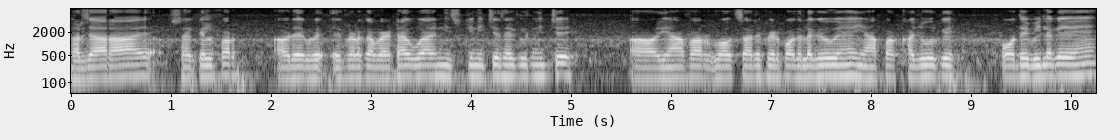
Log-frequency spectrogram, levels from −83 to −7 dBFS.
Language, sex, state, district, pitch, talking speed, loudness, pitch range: Hindi, male, Bihar, Gopalganj, 140 Hz, 195 wpm, -19 LUFS, 130-145 Hz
